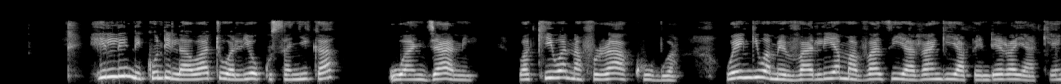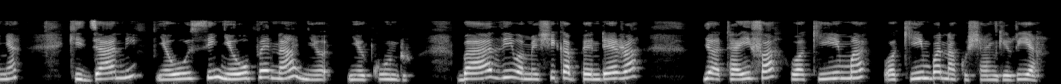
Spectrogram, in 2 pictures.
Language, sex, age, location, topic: Swahili, female, 18-24, Kisii, government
